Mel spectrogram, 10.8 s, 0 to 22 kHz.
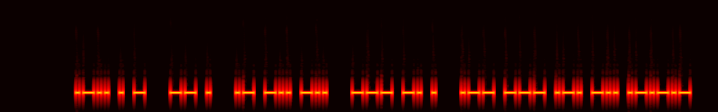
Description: Morse code, heard as a keyed tone, about 22 wpm, 700 Hz. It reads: LET ME ADD ONE WORD.
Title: Sentences from Top 1000 Words - Review Part 1 - 22wpm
